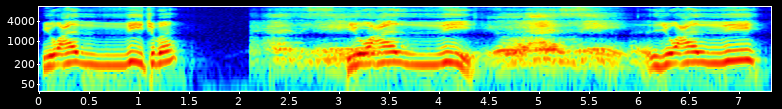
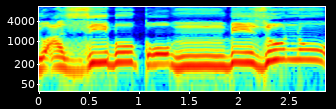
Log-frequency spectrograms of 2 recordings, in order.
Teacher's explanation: Huruf zal hujung lidah keluar sedikit. Ada menyatakan sentuh gigi kaki atas ni.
